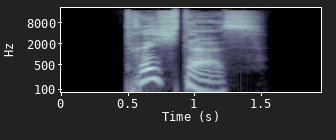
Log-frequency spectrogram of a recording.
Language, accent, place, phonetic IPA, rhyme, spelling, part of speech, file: German, Germany, Berlin, [ˈtʁɪçtɐs], -ɪçtɐs, Trichters, noun, De-Trichters.ogg
- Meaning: genitive singular of Trichter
